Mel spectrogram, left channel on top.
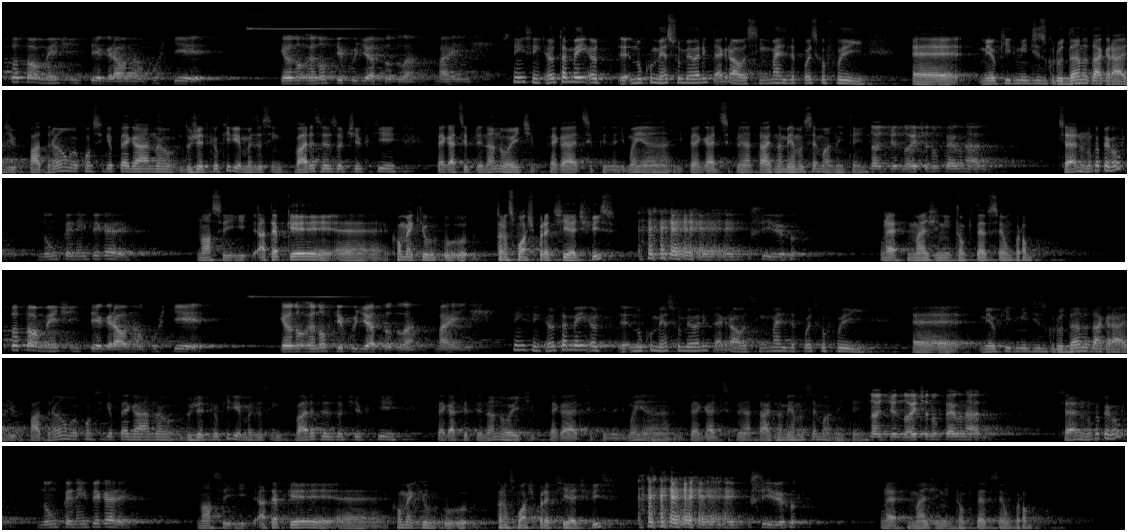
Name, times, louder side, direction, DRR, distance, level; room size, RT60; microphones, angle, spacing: voice 1, 0.1-2.0 2.8-4.9 19.9-21.1 22.9-23.8 26.6-26.7 28.9-30.5, right 2 dB, 30° right, 9 dB, 1.0 m, -36 dB
sound 1, 2.4-4.0, left 5 dB, 85° left, 3.5 m, -50 dB
voice 2, 5.1-19.9 21.8-22.5 24.4-28.6 31.3-32.8, left 4 dB, 65° left, 15 dB, 0.7 m, -37 dB
13.5 x 11.0 x 8.3 m, 1.5 s
head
